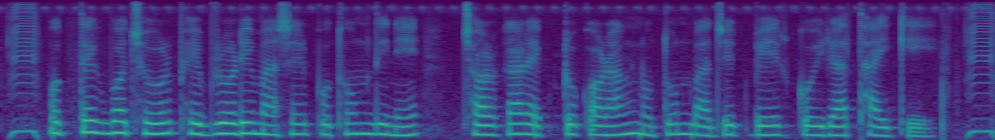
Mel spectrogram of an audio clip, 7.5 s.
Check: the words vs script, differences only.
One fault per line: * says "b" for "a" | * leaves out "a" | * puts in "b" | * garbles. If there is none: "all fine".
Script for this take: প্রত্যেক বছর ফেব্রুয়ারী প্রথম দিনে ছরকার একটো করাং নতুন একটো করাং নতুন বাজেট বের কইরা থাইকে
* puts in "মাসের"
* leaves out "একটো করাং নতুন"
